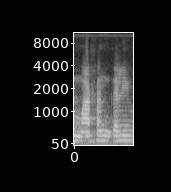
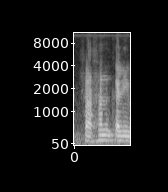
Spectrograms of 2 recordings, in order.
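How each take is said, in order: First: The first word begins with a plain m sound. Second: The first word begins with an shm sound. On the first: The speaker calls it wrong. "উচ্চারণের চেঞ্জে ভুলের কারণে সেটা শ্মশানের জায়গায় মাসান হয়ে থাকে" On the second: The speaker calls it right. "শ্মশান কালী বলে থাকি"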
